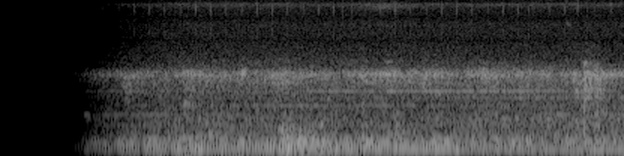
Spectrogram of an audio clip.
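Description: Digital silence, then about half a second in a faint, steady hum and hiss comes in: the room tone of a running reef aquarium's equipment.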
